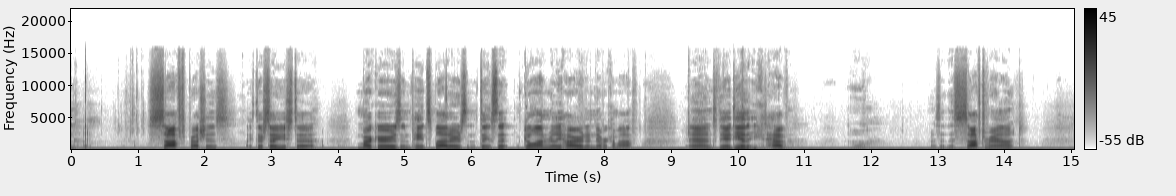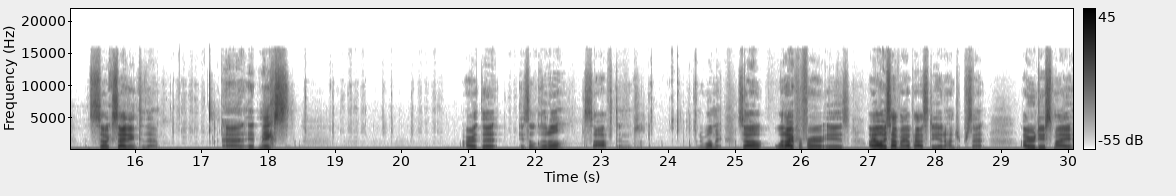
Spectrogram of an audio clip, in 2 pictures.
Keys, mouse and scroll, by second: 0.8 ], 0.9 ], 1.1 ], 2.2 click, 2.7 click, 3.3 click, 4.7 click, 5.2 click, 5.6 click, 6.1 click, 6.5 click, 6.9 click, 7.3 click, 7.5-8.6 typing, 7.7 click, 9.9 alt+click, 12.5 click, 15.9 click, 17.1 click, 18.7 alt+click, 19.5 click, 20.0 alt+click, 20.7 click, 21.4 alt+click, 22.3 click, 22.9 alt+click, 24.2 !, 26.2 click, 29.9 click.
